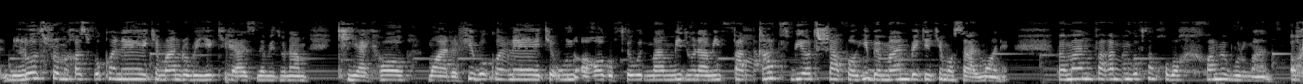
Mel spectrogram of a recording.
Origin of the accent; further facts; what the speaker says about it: Iran; moved away; من دی ماه 1383 از ایران اومدم بیرون.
